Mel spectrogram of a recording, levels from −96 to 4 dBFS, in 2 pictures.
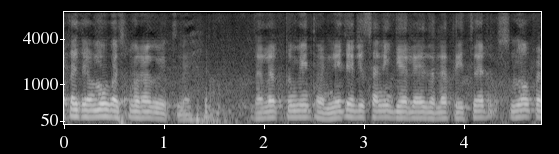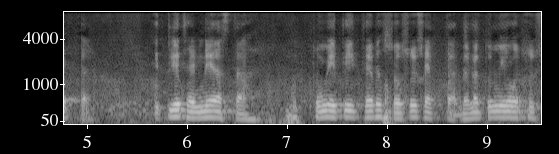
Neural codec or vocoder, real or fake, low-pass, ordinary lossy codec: codec, 16 kHz, 2 kbps, FreqCodec, smaller model; fake; none; none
